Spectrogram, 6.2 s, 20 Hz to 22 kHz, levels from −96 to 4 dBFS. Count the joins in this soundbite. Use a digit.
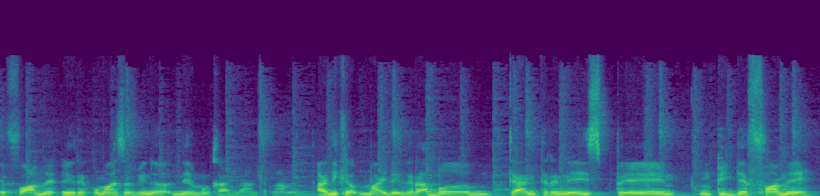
2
